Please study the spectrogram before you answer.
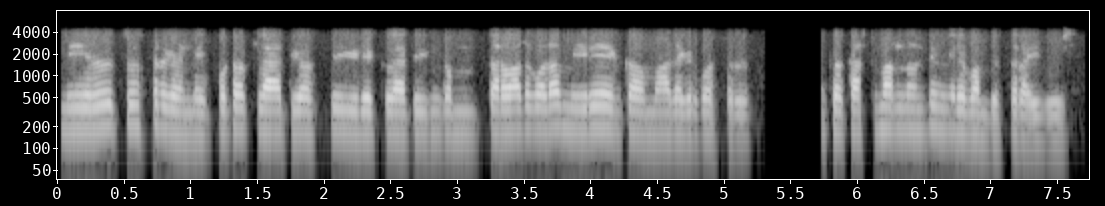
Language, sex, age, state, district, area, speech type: Telugu, male, 18-30, Telangana, Khammam, urban, conversation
